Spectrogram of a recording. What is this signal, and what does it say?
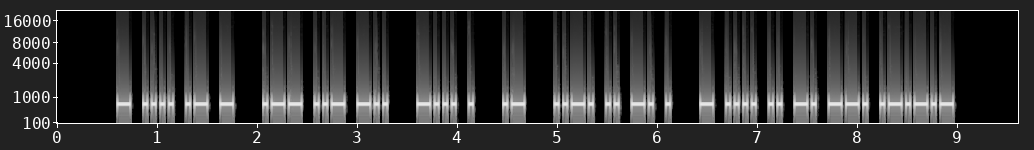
Morse code, heard as a keyed tone, about 28 wpm, 700 Hz. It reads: THAT WUD BE A FINE THING.
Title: Sentences from Top 500 Words and Abbreviations 28wpm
